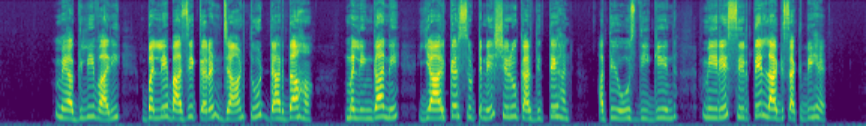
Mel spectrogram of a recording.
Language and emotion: Punjabi, fearful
